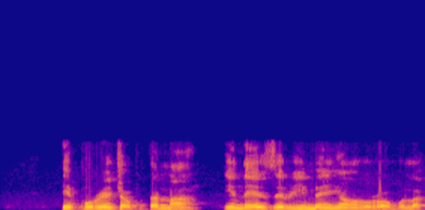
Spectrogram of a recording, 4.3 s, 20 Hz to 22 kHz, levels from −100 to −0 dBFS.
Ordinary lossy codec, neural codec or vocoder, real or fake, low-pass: none; vocoder, 22.05 kHz, 80 mel bands, WaveNeXt; fake; 7.2 kHz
